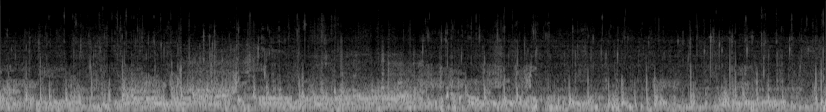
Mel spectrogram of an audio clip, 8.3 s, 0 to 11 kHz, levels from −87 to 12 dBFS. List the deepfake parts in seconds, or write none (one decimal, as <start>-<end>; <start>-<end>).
3.1-4.2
